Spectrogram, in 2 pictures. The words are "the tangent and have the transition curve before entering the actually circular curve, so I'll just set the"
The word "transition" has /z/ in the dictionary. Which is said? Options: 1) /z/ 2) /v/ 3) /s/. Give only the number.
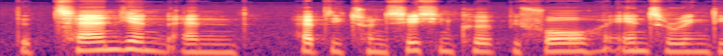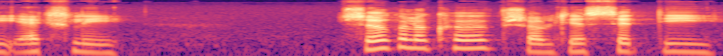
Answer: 3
